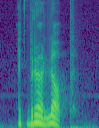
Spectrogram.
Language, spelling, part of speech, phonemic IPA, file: Swedish, bröllop, noun, /²brœˌlɔp/, Sv-bröllop.ogg
- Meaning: a wedding (ceremony and festivities – compare vigsel)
